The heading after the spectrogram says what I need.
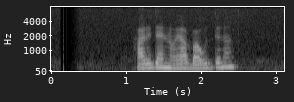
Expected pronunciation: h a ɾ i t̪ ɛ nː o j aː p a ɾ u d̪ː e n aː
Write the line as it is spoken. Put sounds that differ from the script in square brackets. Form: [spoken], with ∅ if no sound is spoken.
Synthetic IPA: h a ɾ i [d̪] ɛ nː o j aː [b] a [∅] u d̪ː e n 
